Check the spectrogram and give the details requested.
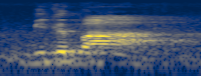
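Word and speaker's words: מדבר: Then, desert, desert, desert, desert in Hebrew, midbar, just pronounce, midbar, dabar, midbar.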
